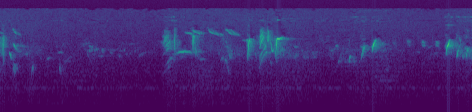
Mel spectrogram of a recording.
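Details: European goldfinch giving a quick, bright twittering phrase of sharp high chips and slurred notes after a quiet opening second, with scattered softer notes trailing off.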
